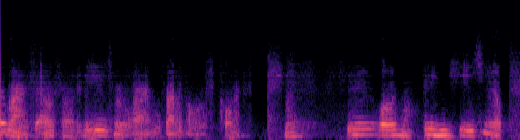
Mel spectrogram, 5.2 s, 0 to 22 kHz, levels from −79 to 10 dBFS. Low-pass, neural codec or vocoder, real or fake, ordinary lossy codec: 19.8 kHz; codec, 44.1 kHz, 0.9 kbps, DAC; fake; MP3, 96 kbps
